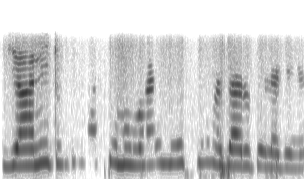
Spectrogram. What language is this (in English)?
Urdu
